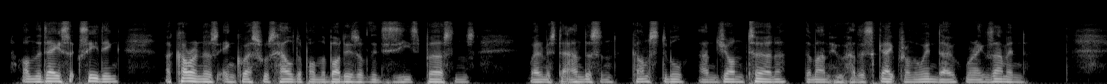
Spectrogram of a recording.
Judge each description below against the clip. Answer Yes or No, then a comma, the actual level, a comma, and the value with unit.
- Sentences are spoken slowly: No, average, 180 wpm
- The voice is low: Yes, low, 115 Hz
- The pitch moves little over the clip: Yes, narrow, 2.0 semitones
